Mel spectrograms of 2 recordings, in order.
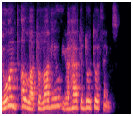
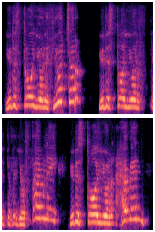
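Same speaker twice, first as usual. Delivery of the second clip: mock-indignant court condemnation, pitched up; hammed-up scolding that climbs higher as it goes; outraged judge; 4 semitones higher than usual. Sharia court judge condemning a yawner, mock outrage. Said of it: "they say to you".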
